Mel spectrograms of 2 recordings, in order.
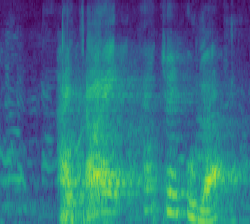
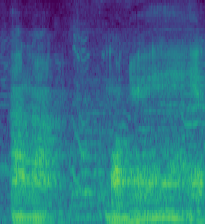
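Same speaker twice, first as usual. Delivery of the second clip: much lower cheeky puppet answer; 7 dB quieter, much slower than usual. Acted. Puppet Ucup says he wants to be a monkey, low. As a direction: drop deep and deadpan.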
